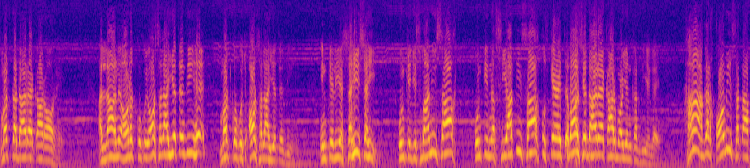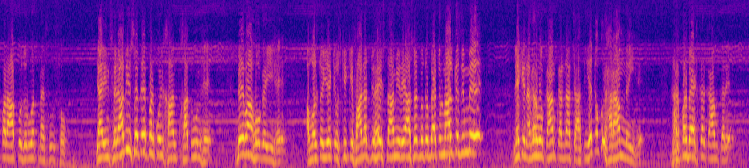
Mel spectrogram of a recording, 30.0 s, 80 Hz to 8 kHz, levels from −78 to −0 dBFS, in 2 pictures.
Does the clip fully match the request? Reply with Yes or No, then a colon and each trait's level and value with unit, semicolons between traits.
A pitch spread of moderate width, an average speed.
No: average, 3.9 semitones; fast, 205 wpm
